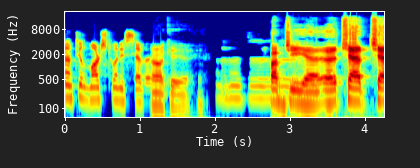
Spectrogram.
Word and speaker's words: PUBG: PUBG, Player Unknown Battleground. PUBG. That's how it's pronounced.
